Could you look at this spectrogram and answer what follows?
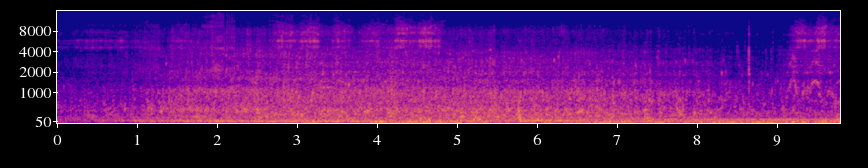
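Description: Steady rushing and splashing of water around a fishing kayak.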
